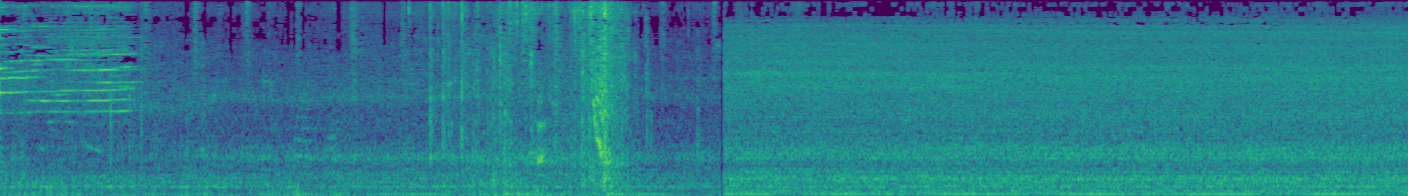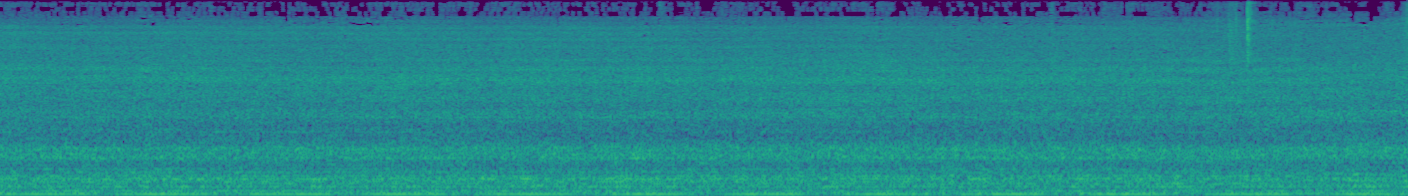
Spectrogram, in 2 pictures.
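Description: Mugunghwa-ho passenger train standing at the platform, idling with a steady low hum that pulses about once a second. A brief sharp noise stands out about six seconds in.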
